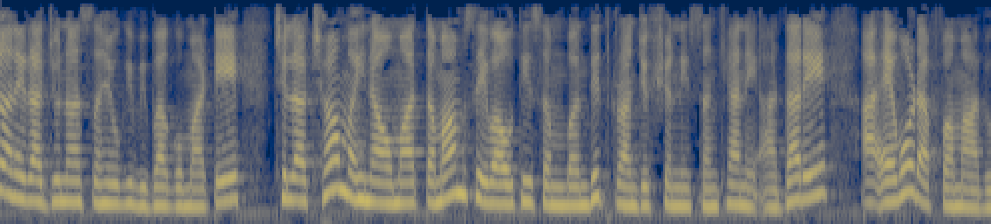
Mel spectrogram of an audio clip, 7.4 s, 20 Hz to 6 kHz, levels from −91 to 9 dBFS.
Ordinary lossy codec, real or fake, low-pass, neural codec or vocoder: none; real; 5.4 kHz; none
